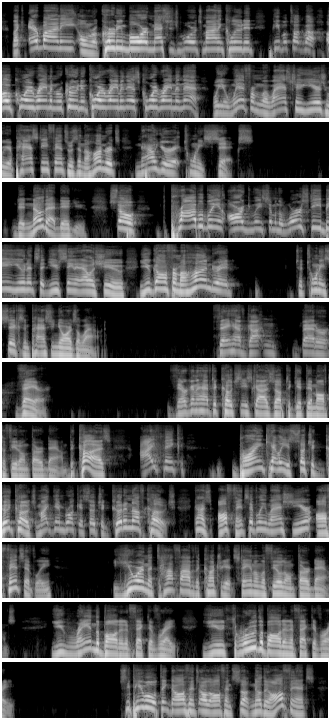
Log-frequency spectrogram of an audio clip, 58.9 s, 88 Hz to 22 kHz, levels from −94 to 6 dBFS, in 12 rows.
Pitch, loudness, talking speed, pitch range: 175 Hz, -23 LUFS, 165 wpm, 140-220 Hz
